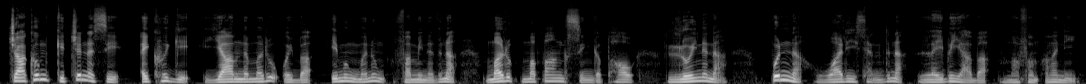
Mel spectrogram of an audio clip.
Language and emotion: Manipuri, neutral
